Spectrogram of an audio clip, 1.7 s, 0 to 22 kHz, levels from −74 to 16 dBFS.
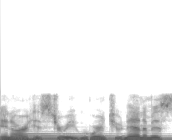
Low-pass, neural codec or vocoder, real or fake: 7.2 kHz; none; real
